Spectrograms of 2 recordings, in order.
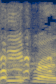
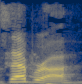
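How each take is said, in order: First: ZEBRA as ZEE-bruh; American zebra. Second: ZEBRA as ZEB-ruh, slowly; mock Australian zebra. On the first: Shown as a demonstration. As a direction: say "zebra" with a long E. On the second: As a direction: imitate "zebra" with a short E. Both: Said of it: "It's not zebra".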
